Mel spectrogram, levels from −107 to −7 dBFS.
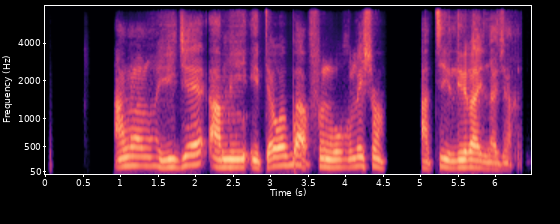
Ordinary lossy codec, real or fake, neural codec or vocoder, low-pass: none; fake; codec, 16 kHz, 1 kbps, X-Codec, HuBERT features, trained on general audio; 7.2 kHz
